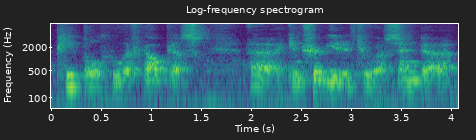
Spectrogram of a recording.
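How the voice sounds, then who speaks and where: A man's voice comes through audible room echo with noticeable background noise behind it. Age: 70s. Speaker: former radio personality and youth center founder. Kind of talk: personal testimony.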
